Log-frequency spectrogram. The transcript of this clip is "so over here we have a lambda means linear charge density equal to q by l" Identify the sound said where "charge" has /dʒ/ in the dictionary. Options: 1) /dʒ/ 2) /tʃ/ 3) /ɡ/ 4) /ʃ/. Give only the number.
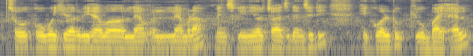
1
